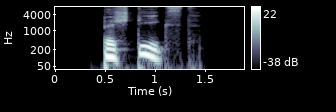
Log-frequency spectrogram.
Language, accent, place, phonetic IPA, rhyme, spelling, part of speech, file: German, Germany, Berlin, [bəˈʃtiːkst], -iːkst, bestiegst, verb, De-bestiegst.ogg
- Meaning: second-person singular preterite of besteigen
